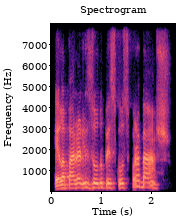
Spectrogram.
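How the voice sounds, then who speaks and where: Woman, mid-pitched voice, earnest measured telling over a video call. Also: vocal fry, a bit bright. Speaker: study group member. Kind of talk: casual chat.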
